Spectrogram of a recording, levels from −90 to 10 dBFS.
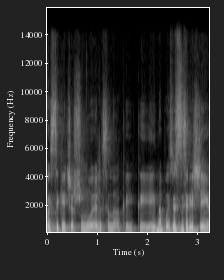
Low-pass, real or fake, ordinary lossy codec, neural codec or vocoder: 14.4 kHz; real; AAC, 64 kbps; none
